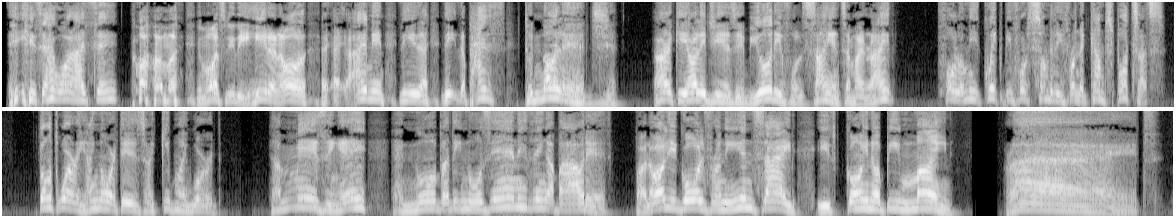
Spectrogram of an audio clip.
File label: Mexican accent voiceover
